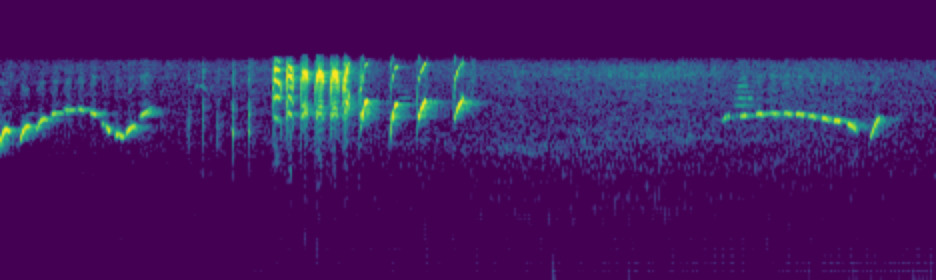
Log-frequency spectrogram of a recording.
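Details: Greater green leafbird of the Banyuwangi type: clear whistled phrases rise and fall, then a burst of rapid, high, sharp chips, and finally a long, slightly falling whistle, over a low steady hum.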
